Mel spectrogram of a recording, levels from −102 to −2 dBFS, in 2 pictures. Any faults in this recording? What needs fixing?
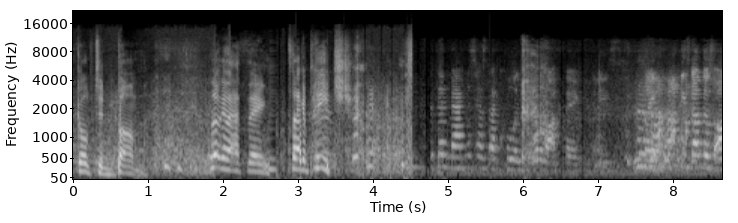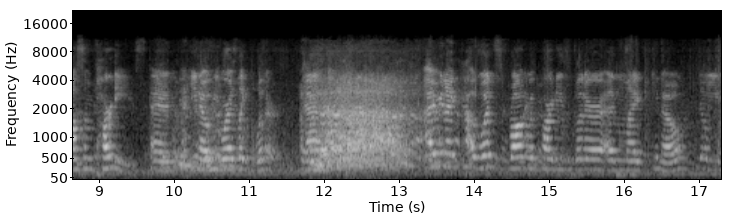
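Repeated packet loss, giving a robotic sound, hits three stretches. The first is 2.63 to 3.04 s and is the worst. Six gaps there are patched by repeating the last sound, covering 215 ms. Another 140 ms is simply missing, and the longest gap is 75 ms. About half that span is concealment, so it turns choppy. The second stretch runs 3.59 to 5.17 s, with fourteen gaps of up to 37 ms. The third runs 6.01 to 6.81 s, with seven gaps of up to 24 ms. To fix it, reduce network loss or add forward error correction so lost packets can be rebuilt.

A short stall from a late packet occurs at 5.55 to 5.59 s. One packet missed its slot, and the jitter buffer ran dry. The receiver held the last sound for 21 ms until the packet arrived, then carried on from the same point. Nothing is lost. The sound just lingers briefly, with a slight buzz or dip. 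The delay grew by 21 ms as a result. To prevent it, keep a slightly deeper jitter buffer so one late packet doesn't empty it.

A jitter buffer speed-up runs from 9.61 to 10.31 s. The buffer had built up extra audio, likely after delayed packets arrived in a burst. To shed that delay, the receiver cut many tiny pitch-period slices, about 40 ms in total. Playback runs at 104% speed with the pitch unchanged. To avoid it, steady the packet arrival timing so the buffer doesn't overfill and need draining.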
